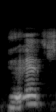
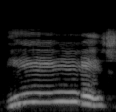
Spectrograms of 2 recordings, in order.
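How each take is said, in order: First: It sounds indignant and challenging. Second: It sounds eager, like about to share gossip. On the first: The speaker feels disrespected and is challenging someone. "like who you talking to" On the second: The speaker is about to share some news. "like let me go tell you something"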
